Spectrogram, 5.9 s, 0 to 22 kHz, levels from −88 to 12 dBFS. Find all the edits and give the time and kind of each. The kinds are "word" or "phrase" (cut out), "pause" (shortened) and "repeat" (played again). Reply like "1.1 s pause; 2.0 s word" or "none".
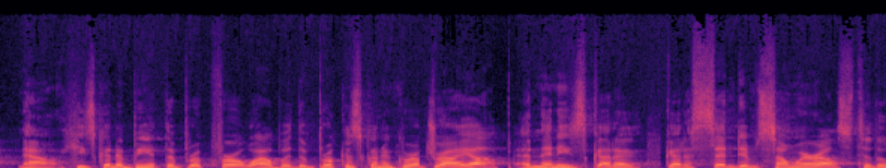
2.8 s word; 4.4 s pause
